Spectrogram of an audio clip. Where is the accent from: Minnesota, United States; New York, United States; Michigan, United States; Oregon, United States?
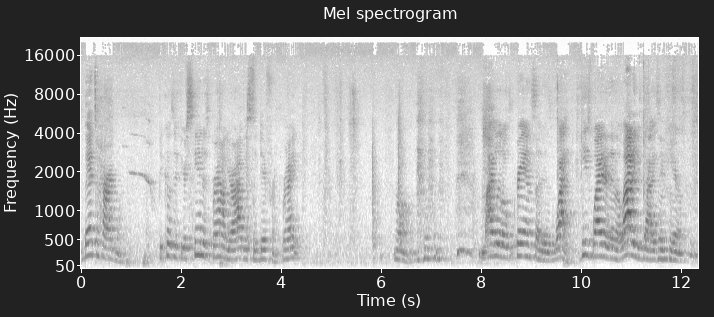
Michigan, United States; Battle Creek; moved away; When I grew up in Battle Creek, Michigan, and I went to the train station as an adult, and I had moved away at that point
